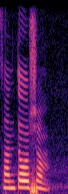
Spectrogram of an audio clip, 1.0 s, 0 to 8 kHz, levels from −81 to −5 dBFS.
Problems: constant background noise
